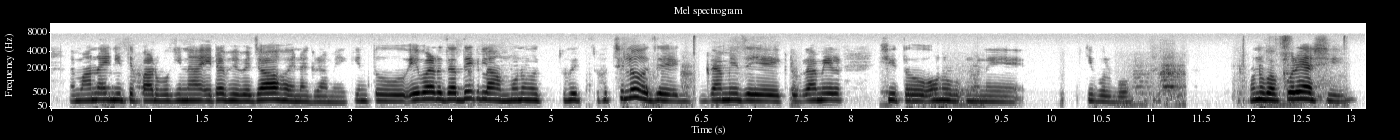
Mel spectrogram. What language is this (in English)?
Bangla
